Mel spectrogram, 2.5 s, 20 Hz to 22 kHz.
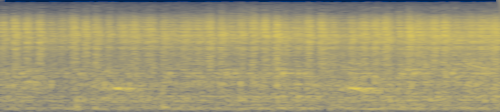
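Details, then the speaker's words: Pressure canner with tomatoes on outdoor LP hotplate, gauge just over 11 psi, flame turned down to hold pressure: continuous sharp steam hiss with fast rattly flutter from the weighted jiggler rocking; normal at operating pressure. "she's handling the fire and you see the jiggler going to town there and it's just over 11 pounds on the pressure gauge"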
